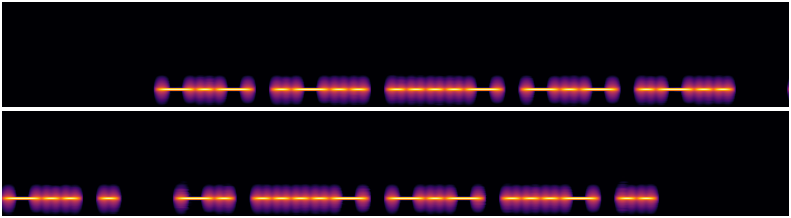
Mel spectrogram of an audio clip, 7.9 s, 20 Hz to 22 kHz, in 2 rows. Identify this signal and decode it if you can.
Morse code, heard as a keyed tone, about 25 wpm, 700 Hz. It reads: KL4KL DE N4KVI
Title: USA Callsign DE Callsign - 5 Characters - 25wpm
